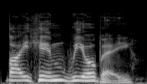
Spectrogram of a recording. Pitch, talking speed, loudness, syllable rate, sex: 155 Hz, 165 wpm, -16 LUFS, 4.0 syllables/s, male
